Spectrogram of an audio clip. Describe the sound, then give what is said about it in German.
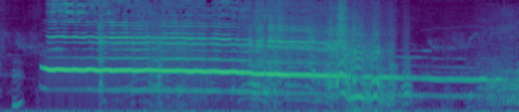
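Grey wolves and arctic wolves howl together in a long, loud chorus: one sustained howl slides slowly downward in pitch while more howls join midway, overlapping into a wavering, layered wail that keeps going to the end. “Und ich stehe da mit offenem Mund, während die Grauwölfe vor mir und die Polarwölfe hinter mir mit einsteigen.”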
